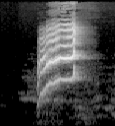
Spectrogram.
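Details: Single drawn-out parrot screech, rough and nasal, rising slightly and held for about half a second before breaking off, in an otherwise quiet setting.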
